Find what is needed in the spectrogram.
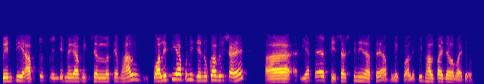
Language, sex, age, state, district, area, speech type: Assamese, male, 30-45, Assam, Jorhat, urban, conversation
